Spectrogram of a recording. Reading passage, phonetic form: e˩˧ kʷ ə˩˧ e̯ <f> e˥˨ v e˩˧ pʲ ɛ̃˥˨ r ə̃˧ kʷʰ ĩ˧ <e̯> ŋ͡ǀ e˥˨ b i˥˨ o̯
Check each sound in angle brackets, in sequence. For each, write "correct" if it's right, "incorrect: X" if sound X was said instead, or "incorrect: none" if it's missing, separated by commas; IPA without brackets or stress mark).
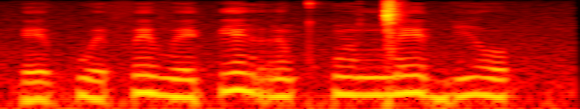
correct, incorrect: o̯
